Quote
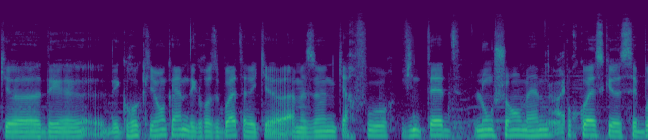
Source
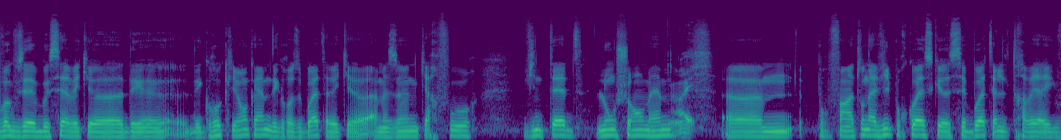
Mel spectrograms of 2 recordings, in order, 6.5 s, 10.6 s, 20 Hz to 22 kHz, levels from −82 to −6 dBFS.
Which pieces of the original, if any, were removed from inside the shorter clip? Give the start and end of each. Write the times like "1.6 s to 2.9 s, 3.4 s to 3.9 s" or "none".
4.8 s to 5.2 s, 6.9 s to 8.9 s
